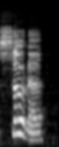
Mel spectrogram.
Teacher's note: for the word soda the accented syllable has the long o sound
